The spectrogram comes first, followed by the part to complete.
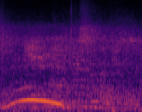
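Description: A man's drawn-out wordless vocal exclamation, an "ooh"-like sound, lasting about a second. Its pitch rises, holds, then falls away. After it there is only quiet room background.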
